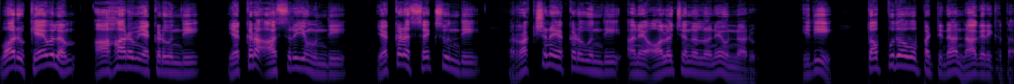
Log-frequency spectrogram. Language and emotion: Telugu, neutral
